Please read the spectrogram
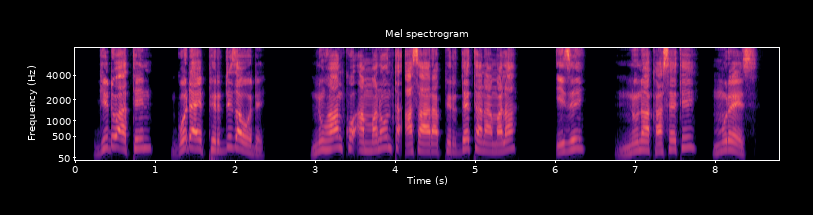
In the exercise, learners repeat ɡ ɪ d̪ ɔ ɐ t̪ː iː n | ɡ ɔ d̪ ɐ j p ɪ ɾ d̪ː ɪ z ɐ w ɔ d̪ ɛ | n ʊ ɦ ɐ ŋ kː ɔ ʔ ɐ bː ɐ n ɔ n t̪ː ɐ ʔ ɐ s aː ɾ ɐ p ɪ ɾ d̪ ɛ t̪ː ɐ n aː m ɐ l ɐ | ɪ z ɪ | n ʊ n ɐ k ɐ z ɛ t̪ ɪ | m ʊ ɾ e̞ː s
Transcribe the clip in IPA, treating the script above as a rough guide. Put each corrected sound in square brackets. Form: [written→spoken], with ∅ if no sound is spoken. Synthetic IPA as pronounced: ɡ ɪ d̪ ɔ ɐ t̪ː iː n | ɡ ɔ d̪ ɐ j p ɪ ɾ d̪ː ɪ z ɐ w ɔ d̪ ɛ | n ʊ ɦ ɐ ŋ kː ɔ ʔ ɐ [bː→mː] ɐ n ɔ n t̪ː ɐ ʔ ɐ s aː ɾ ɐ p ɪ ɾ d̪ ɛ t̪ː ɐ n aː m ɐ l ɐ | ɪ z ɪ | n ʊ n ɐ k ɐ [z→s] ɛ t̪ ɪ | m ʊ ɾ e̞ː s

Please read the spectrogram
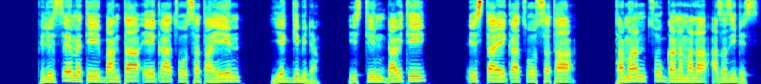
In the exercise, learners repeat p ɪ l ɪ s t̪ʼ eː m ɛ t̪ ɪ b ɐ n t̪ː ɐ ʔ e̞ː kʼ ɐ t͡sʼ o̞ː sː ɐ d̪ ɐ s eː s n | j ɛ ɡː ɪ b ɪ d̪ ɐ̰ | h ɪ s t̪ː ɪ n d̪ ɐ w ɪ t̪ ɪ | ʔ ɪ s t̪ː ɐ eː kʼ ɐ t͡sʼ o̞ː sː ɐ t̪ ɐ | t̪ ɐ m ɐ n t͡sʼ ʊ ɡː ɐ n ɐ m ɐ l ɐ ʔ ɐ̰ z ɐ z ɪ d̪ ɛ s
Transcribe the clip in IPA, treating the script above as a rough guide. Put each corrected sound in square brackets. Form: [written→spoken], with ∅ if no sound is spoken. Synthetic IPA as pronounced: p ɪ l ɪ s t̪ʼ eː m ɛ t̪ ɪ b ɐ n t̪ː ɐ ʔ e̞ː kʼ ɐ t͡sʼ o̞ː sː ɐ [d̪→t̪] ɐ [s→h] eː [s→∅] n | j ɛ ɡː ɪ b ɪ d̪ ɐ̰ | h ɪ s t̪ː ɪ n d̪ ɐ w ɪ t̪ ɪ | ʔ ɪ s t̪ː ɐ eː kʼ ɐ t͡sʼ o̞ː sː ɐ t̪ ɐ | t̪ ɐ m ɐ n t͡sʼ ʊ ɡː ɐ n ɐ m ɐ l ɐ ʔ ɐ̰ z ɐ z ɪ d̪ ɛ s

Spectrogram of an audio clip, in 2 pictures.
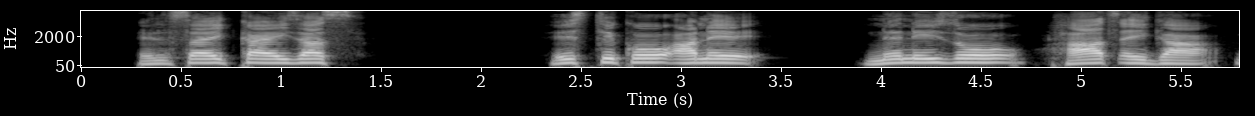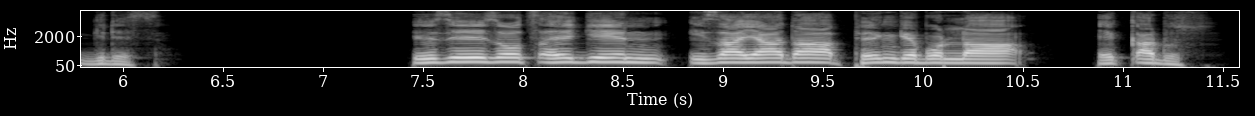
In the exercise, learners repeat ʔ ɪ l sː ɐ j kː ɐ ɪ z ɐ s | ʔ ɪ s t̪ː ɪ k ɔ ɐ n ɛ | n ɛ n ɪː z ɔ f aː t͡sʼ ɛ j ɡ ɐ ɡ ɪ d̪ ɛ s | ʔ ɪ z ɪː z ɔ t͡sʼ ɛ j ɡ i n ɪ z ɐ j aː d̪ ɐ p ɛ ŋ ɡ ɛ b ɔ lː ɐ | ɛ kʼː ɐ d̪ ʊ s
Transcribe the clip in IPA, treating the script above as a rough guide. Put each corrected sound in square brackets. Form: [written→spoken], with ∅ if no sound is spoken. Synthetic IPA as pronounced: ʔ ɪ l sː ɐ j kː ɐ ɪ z ɐ s | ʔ ɪ s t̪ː ɪ k ɔ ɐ n ɛ | n ɛ n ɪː z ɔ [f→h] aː t͡sʼ ɛ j ɡ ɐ ɡ ɪ d̪ ɛ s | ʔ ɪ z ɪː z ɔ t͡sʼ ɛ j ɡ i n ɪ z ɐ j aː d̪ ɐ p ɛ ŋ ɡ ɛ b ɔ lː ɐ | ɛ kʼː ɐ d̪ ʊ s

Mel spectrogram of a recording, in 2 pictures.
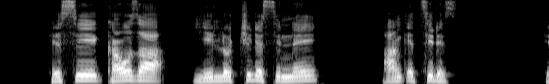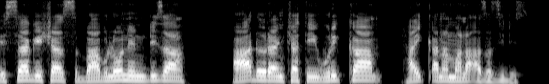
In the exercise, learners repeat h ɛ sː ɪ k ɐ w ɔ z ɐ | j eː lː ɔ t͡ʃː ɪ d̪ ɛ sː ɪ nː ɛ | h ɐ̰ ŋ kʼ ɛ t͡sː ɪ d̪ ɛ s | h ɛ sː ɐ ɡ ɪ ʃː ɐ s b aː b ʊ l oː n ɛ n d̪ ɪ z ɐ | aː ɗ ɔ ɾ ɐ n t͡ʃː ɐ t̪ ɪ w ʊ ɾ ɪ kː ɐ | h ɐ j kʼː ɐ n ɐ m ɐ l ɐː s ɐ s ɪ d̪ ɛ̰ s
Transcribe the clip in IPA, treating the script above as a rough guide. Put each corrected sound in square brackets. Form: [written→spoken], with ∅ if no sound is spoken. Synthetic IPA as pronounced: h ɛ sː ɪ k ɐ w ɔ z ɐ | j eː lː ɔ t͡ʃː ɪ d̪ ɛ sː ɪ nː ɛ | h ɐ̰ ŋ kʼ ɛ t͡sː ɪ d̪ ɛ s | h ɛ sː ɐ ɡ ɪ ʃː ɐ s b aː b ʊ l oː n ɛ n d̪ ɪ z ɐ | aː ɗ ɔ ɾ ɐ n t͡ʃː ɐ t̪ ɪ w ʊ ɾ ɪ kː ɐ | h ɐ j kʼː ɐ n ɐ m ɐ l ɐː [s→z] ɐ [s→z] ɪ d̪ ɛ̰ s

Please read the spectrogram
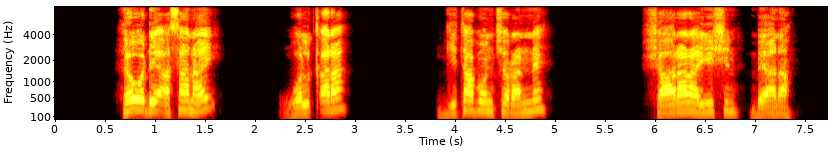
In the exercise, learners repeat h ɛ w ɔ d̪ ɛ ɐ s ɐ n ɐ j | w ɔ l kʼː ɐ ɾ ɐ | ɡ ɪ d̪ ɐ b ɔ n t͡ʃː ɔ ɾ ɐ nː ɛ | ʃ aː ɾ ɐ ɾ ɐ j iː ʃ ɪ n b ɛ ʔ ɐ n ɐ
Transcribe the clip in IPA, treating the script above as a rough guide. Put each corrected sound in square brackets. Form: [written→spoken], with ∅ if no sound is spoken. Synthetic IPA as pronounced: h ɛ w ɔ d̪ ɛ ɐ s ɐ n ɐ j | w ɔ l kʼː ɐ ɾ ɐ | ɡ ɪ [d̪→t̪] ɐ b ɔ n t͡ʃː ɔ ɾ ɐ nː ɛ | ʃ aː ɾ ɐ ɾ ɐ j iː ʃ ɪ n b ɛ ʔ ɐ n ɐ

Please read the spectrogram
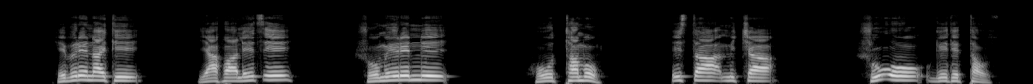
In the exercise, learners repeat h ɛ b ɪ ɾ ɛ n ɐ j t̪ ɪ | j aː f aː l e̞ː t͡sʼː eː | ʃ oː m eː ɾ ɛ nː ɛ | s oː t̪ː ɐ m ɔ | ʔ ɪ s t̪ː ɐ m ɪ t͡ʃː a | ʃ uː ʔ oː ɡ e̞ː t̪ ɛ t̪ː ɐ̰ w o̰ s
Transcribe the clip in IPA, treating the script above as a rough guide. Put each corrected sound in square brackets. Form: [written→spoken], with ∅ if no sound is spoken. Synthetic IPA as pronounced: h ɛ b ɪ ɾ ɛ n ɐ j t̪ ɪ | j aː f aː l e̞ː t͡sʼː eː | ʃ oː m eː ɾ ɛ nː ɛ | [s→h] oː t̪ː ɐ m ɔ | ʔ ɪ s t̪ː ɐ m ɪ t͡ʃː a | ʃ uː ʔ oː ɡ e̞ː t̪ ɛ t̪ː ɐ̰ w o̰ s

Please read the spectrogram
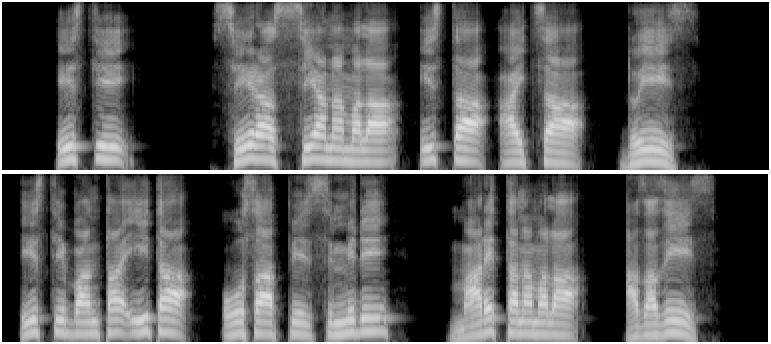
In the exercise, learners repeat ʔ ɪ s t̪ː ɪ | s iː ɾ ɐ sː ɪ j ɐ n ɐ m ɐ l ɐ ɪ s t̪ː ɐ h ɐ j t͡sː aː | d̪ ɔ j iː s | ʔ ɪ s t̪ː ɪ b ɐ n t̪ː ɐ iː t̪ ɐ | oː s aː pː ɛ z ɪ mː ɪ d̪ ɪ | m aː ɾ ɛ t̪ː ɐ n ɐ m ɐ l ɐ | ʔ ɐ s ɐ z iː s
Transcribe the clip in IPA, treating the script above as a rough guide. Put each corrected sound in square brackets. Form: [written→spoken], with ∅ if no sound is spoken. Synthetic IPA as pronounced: ʔ ɪ s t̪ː ɪ | s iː ɾ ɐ sː ɪ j ɐ n ɐ m ɐ l ɐ ɪ s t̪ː ɐ h ɐ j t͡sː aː | d̪ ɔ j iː s | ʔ ɪ s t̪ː ɪ b ɐ n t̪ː ɐ iː t̪ ɐ | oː s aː pː ɛ [z→s] ɪ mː ɪ d̪ ɪ | m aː ɾ ɛ t̪ː ɐ n ɐ m ɐ l ɐ | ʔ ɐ [s→z] ɐ z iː s

